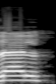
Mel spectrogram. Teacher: ذال زبان توڑی باہر نکالیں گے، ذال کو نرم پڑھیں گے۔ ذال کے اوپر زبر ہے، اس کے بعد ہے لام، لام کے اوپر جزم ہے۔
